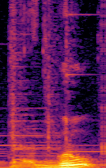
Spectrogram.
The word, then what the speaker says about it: गुरु: तो मसलन गुरु ये छोटे ऊ की मात्रा है, अगर हम इसको रू को बड़ा बोलेंगे तो जैसे शुरू में रू बड़ा आता है तो इसको बोलेंगे हम शुरू।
